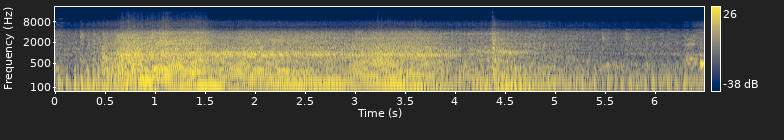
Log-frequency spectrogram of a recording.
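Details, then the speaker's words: Honda Beat FI injection scooter, starts smoothly: under full throttle revs climb unevenly with wavering, stuttering note, power lost and engine nearly dies; no fault code shown; TPS sensor suspected, not confirmed. "jadi ketika digas pol tenaga ini hilang bahkan mesin ke Jeddah mati"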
